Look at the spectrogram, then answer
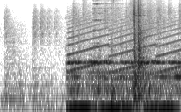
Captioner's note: alarm blaring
